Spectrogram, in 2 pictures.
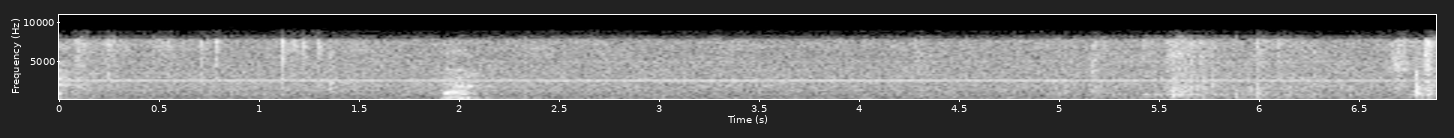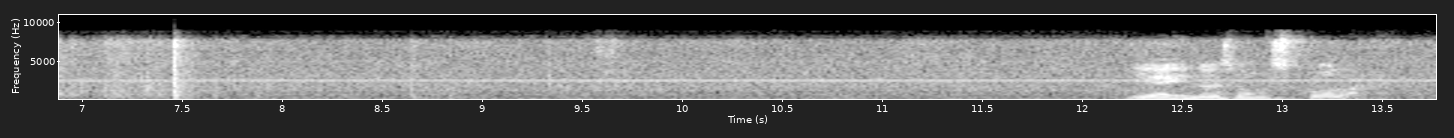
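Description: Small objects tap and rustle on a hard countertop.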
